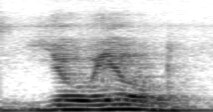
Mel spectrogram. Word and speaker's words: Yoel: But they got the Hebrew names, the Sefer Bible, even the tabs will give you, here we go, Joel English, but it's Yoel.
